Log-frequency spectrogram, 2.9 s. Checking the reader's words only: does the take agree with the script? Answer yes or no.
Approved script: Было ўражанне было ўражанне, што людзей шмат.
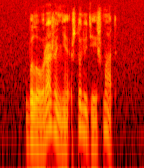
no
